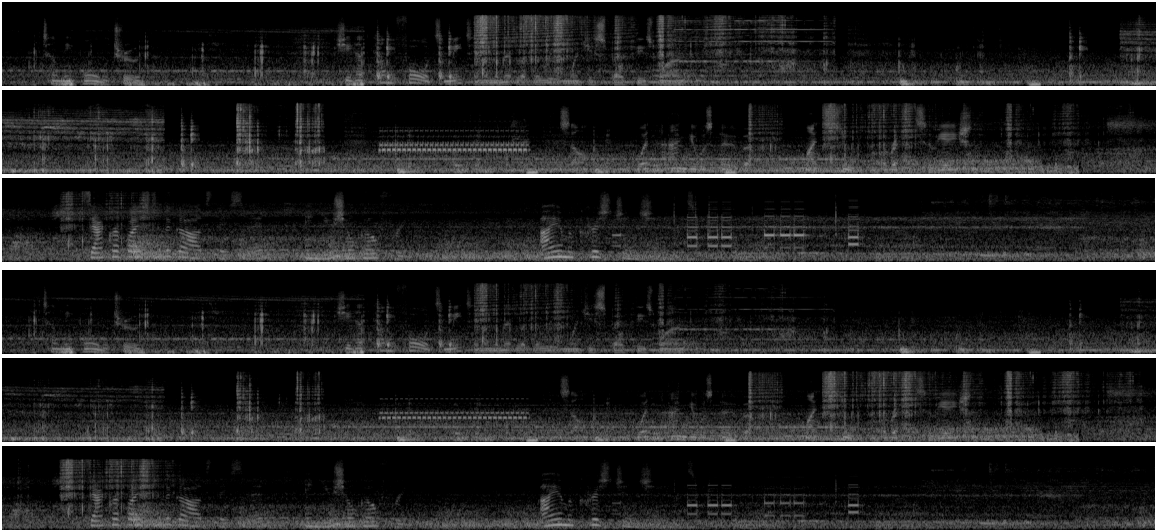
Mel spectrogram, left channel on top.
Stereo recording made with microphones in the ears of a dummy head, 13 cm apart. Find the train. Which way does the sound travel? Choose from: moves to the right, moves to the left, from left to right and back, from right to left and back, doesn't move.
moves to the left.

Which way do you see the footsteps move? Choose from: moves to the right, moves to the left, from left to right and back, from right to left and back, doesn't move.
from right to left and back.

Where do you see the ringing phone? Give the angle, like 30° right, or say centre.
60° left.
